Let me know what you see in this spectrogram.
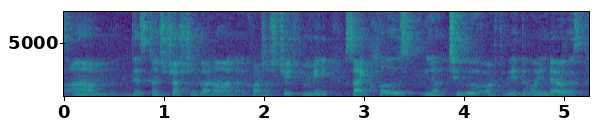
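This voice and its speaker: With a Caribbean accent, the speaker uses ordinary pitch variation, and audible room echo surrounds the voice. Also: man. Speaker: former flight attendant, career advice vlogger. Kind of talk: advice vlog to camera. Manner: fast; animated.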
